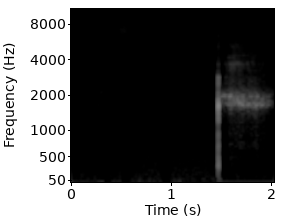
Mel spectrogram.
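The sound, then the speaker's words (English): A few faint papery rustles, then a sharp snap followed by a quick riffling whir as a deck of tarot cards is shuffled, lasting about half a second. No voices. “As I'm shuffling these cards, I also want to mention our upcoming lunation.”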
